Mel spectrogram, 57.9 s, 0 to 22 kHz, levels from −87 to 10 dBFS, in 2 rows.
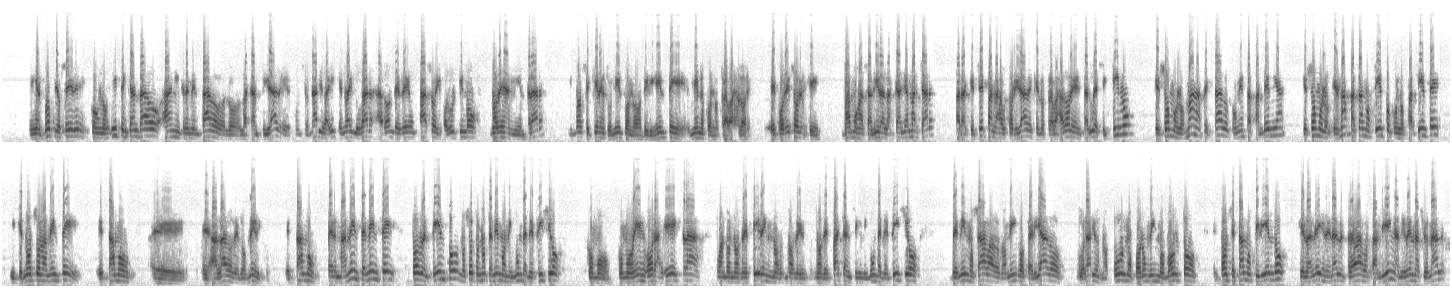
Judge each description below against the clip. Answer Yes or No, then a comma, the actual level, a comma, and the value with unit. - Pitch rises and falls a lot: Yes, wide, 6.6 semitones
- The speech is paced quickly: No, average, 155 wpm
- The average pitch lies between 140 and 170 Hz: Yes, medium, 155 Hz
